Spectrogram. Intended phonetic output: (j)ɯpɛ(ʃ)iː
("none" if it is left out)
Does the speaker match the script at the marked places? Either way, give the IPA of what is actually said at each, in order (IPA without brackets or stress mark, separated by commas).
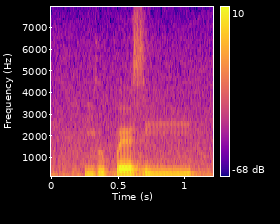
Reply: j, z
